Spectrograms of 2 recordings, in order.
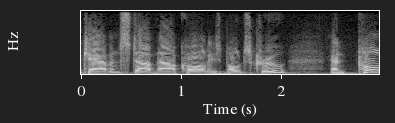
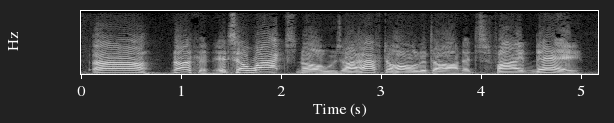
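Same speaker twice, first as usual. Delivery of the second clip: high, raised teasing voice; mocking sailor; 6 semitones higher than usual. A narrator's reading. Stubb mocking the Guernseyman about the smell. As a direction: needle him with cheerful scorn.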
